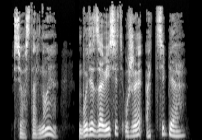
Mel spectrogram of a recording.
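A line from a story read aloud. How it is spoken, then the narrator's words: Purring close to ear. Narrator (Russian): промурлыкала в самое ухо Адате чародейка Солей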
